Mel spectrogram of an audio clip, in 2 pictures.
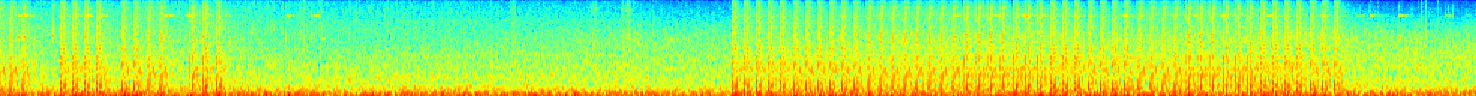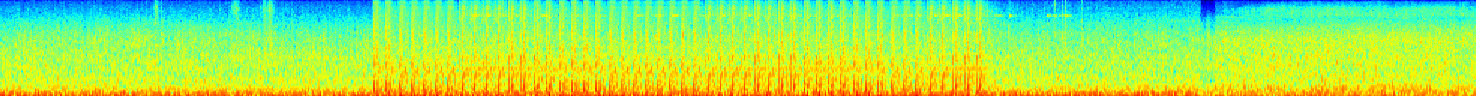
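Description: Sustained bursts of rapid automatic gunfire in Mafia HD Remastered rattle loudly and close, broken by brief pauses between long volleys, with no talking.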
